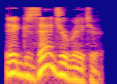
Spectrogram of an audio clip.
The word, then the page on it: exaggerator: British English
